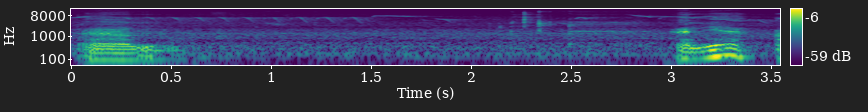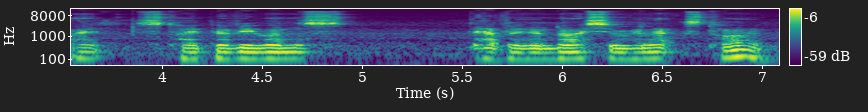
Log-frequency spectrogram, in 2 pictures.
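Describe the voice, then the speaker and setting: Slow, low-voiced English man, softly spoken. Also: fairly even intonation, creaky, noisy background. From England. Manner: soft-spoken, gentle, unhurried. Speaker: gaming channel host. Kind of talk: softly spoken cozy ASMR game commentary.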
